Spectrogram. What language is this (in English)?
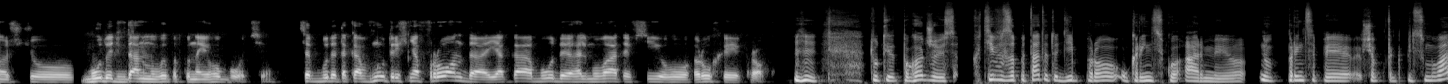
Ukrainian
